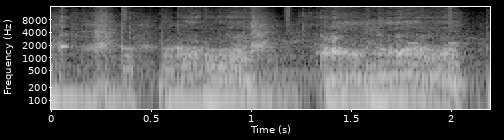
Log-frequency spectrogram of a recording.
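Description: Small dog growling in two short bursts, over background music with a steady bass beat.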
